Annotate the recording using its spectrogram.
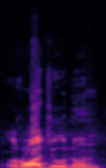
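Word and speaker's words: رَجُلٌ: You have to pronounce with thick tone like this, rajulun.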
